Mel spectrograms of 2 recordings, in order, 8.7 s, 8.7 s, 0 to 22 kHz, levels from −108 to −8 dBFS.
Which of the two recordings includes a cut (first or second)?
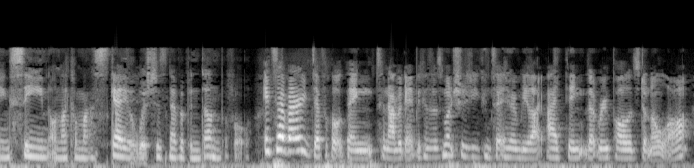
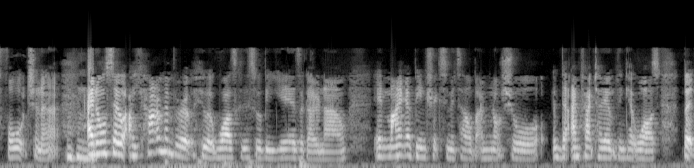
second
